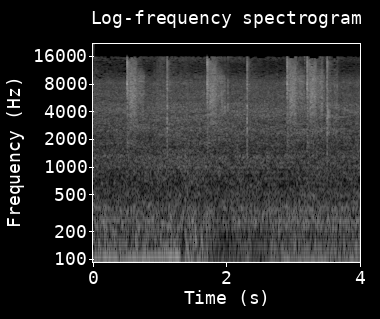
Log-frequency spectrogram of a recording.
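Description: Car engine and road noise heard from inside the cabin while driving: a steady low rumble that eases slightly about halfway through.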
